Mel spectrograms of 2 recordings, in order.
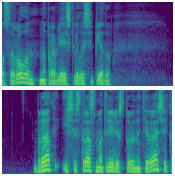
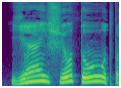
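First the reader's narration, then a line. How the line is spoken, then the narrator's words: Singsong. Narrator (Russian): произнес Макс нараспев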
